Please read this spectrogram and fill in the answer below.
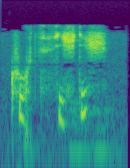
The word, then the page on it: kùrzsichtig: Bas-Rhin; Reichshoffen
